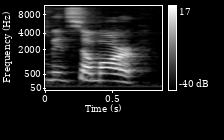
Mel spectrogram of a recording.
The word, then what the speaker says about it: Midsommar: And it is pronounced Midsommar. We were told at the press day that's how it's pronounced. Do not call it Midsommar. – It's definitely Midsommar.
